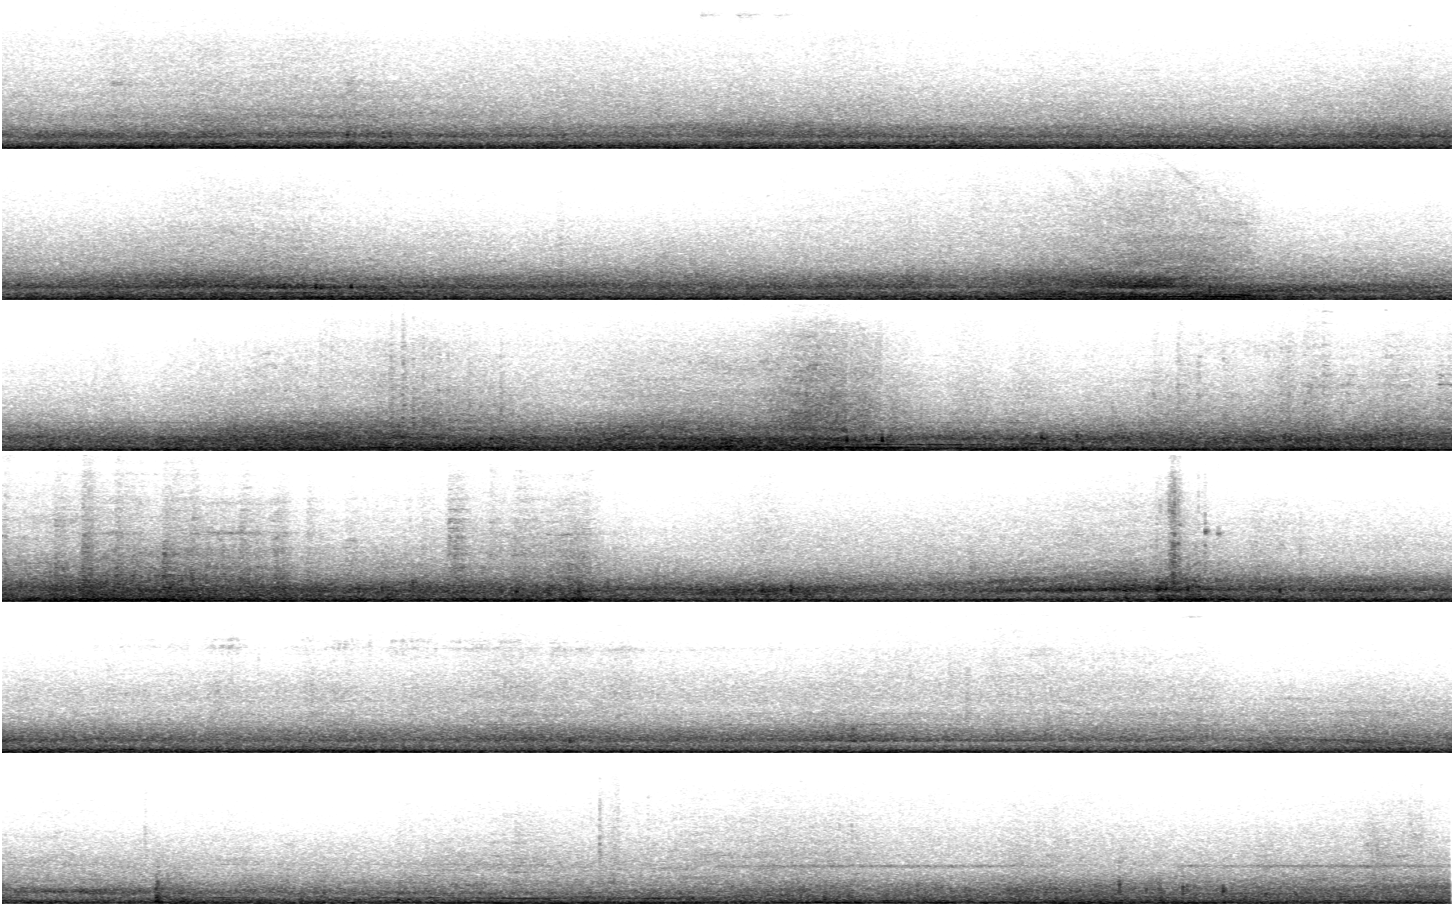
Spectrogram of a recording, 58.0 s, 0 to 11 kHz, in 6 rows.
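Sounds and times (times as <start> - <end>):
cars passing: 0.0 - 58.0
louder vehicles going by: 0.0 - 58.0.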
